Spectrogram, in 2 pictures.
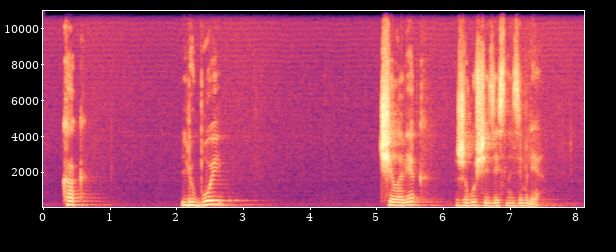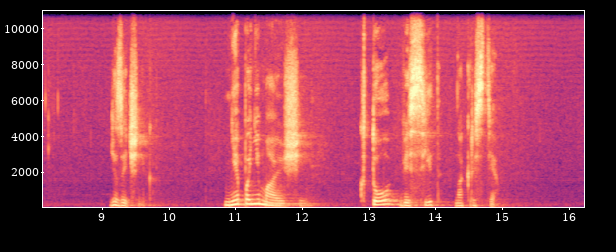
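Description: A middle-aged woman speaks calmly into a microphone, in short phrases with pauses.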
